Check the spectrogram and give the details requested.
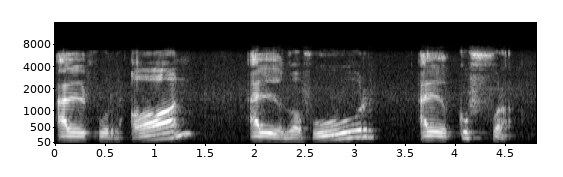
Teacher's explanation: di alif lam qamariah huruf lam nya jelas atau terang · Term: Alif Lam Qomariah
